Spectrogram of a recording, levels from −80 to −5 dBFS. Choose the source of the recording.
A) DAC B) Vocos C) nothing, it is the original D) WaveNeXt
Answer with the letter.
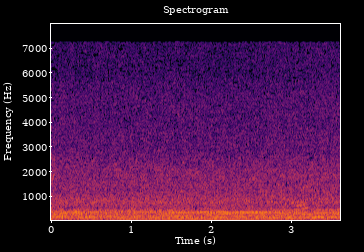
C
